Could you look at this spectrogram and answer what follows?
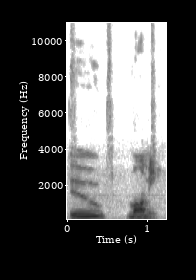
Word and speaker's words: umami: I'm sure I'm murdering the word because I don't speak Japanese, but from asking someone who is Japanese how to say it, the best way I could say it is it's pronounced umami.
